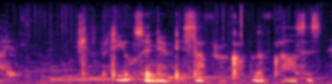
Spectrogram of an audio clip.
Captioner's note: drinks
